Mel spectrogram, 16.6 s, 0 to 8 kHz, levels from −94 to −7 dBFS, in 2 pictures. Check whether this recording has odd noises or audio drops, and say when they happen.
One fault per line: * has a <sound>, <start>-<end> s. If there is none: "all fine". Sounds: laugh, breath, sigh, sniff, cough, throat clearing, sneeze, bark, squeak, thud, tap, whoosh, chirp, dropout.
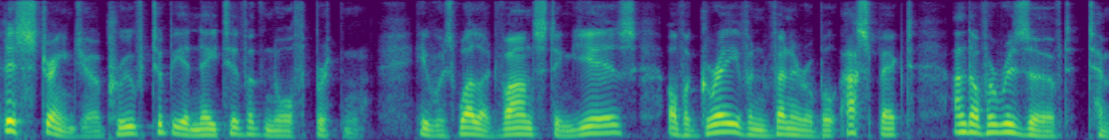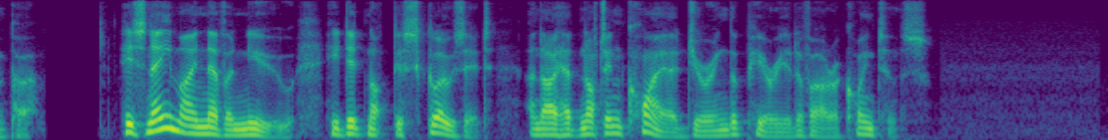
all fine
